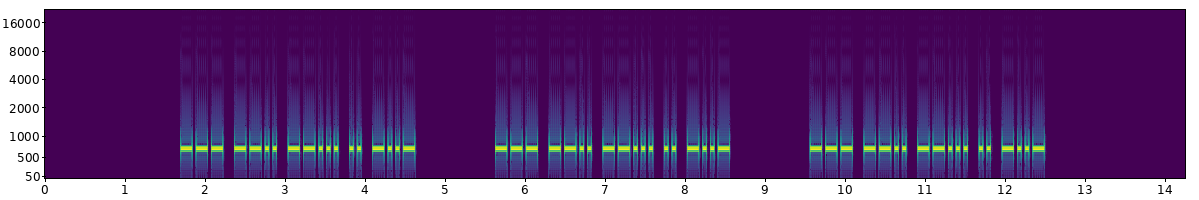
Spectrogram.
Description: Morse code, heard as a keyed tone, about 25 wpm, 700 Hz. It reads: OZ7IX OZ7IX OZ7IX
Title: DXCC-100 Call Signs - 5 Characters - Repeated 3x - 25wpm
